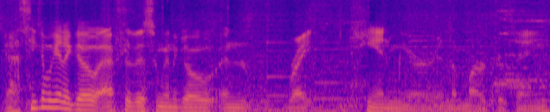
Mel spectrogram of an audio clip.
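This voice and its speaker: A man's voice: low-pitched, animated, fast. A man live streaming a visual novel, rambling and thinking aloud in casual commentary. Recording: game music behind voice. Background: video game music.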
